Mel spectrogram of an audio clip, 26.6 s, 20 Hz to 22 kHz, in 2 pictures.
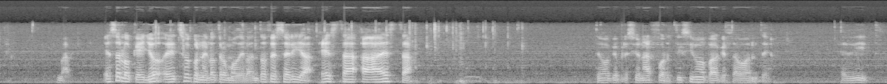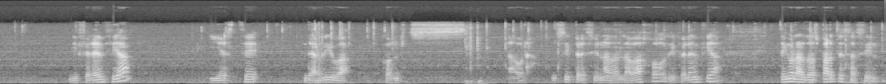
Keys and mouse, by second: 4.8-6.0 middle drag, 4.8-6.0 right drag, 6.6 middle click, 6.6 right click, 7.3 shift+middle click, 7.3 shift+right click, 11.1-13.6 middle drag, 13.6-26.6 drag, 17.4 middle click, 17.4 right click, 18.9 middle click, 18.9 right click, 21.1 shift+middle click, 21.1 shift+right click.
